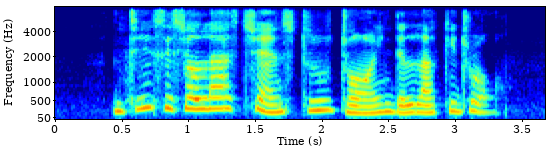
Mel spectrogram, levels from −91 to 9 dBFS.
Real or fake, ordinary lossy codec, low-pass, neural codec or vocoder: fake; Opus, 64 kbps; 7.2 kHz; vocoder, 22.05 kHz, 80 mel bands, WaveNeXt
